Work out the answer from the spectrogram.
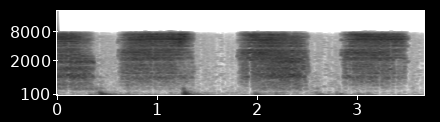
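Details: At 01:49 on 17 September 2019 a barn owl with a mouse produces four steady rasping hisses, fairly regular at about one per second, with soft thuds in the brief gaps.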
